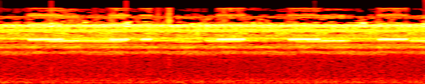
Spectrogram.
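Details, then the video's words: Chorus of crickets in a foggy field: continuous shrill high trilling with louder pulsed chirps returning about once per second, many insects calling together, nothing else audible. "Tranquil Cricket Sounds In An Misty Field"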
